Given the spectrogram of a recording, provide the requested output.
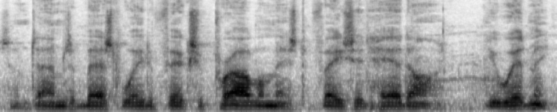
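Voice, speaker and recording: A man's voice: low voice, fairly even intonation, fairly quick, creaky, a little mellow, a little hiss or hum. A man playing a harsh, bitter, domineering rural American father in a video game, with a folksy Southern drawl. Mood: coaxing, grim. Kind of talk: video game drama acting. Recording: game music behind the voice.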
